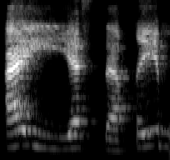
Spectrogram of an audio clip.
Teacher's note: nun sukun ketemu ya, idgham miruna. Ayyastaqim, qafnya mad arid li sukun.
